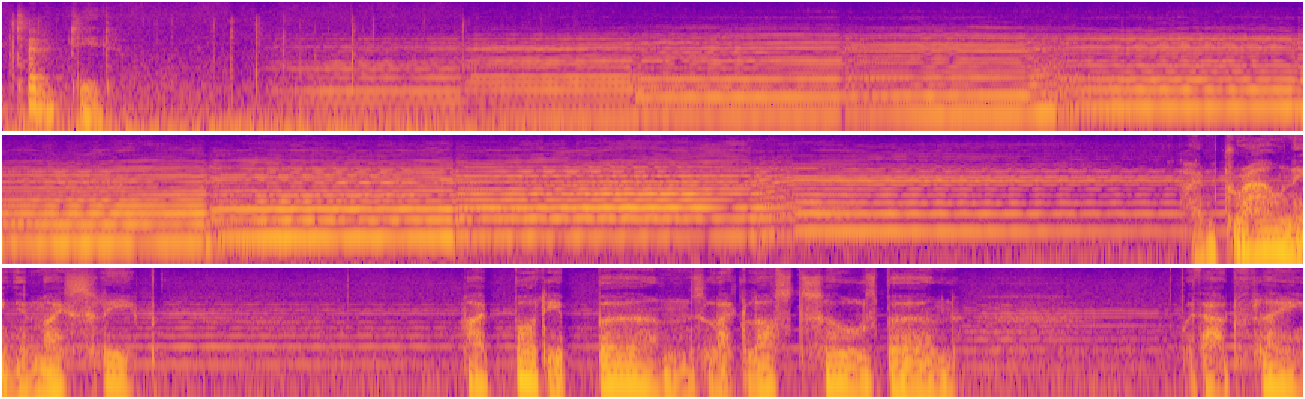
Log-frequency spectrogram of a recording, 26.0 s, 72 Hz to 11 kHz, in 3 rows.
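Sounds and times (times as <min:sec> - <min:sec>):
slow cello music: 0:01.6 - 0:26.0.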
